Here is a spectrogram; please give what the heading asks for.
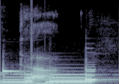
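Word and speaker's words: ت: This letter is ta. Repeat after me. Ta, like in tea.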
